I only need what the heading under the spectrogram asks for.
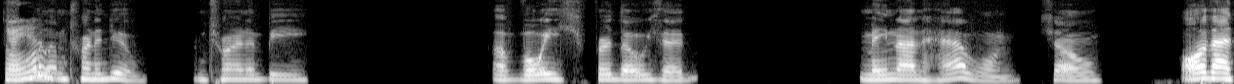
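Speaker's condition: Cerebral palsy; wheelchair user, age 29

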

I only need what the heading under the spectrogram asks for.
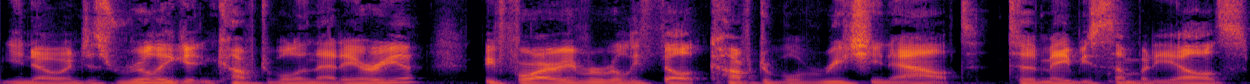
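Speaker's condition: No condition

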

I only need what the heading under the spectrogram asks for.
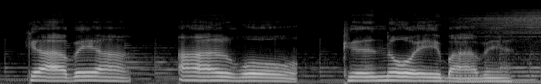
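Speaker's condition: Amyotrophic lateral sclerosis; progressive degenerative motor neuron disease, cognition spared, may compromise breathing and swallowing

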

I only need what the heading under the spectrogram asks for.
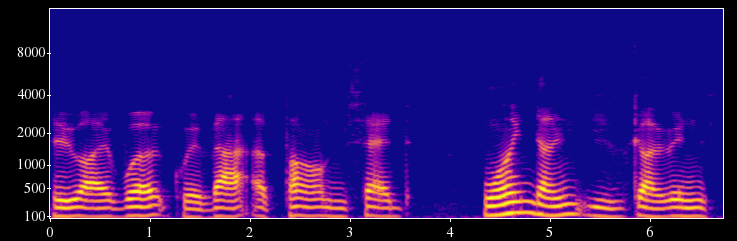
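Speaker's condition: Cerebral palsy; congenital

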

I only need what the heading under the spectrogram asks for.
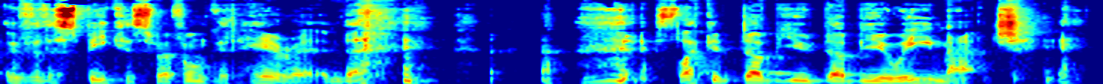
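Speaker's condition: No condition

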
